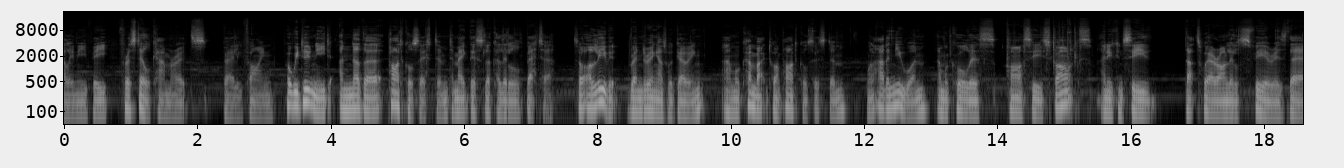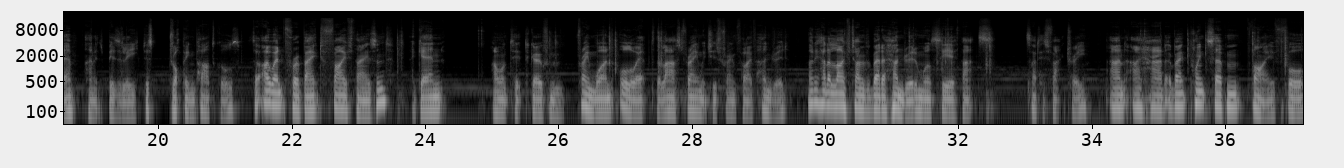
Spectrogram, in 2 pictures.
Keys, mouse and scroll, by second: 3.2 click, 5.4 middle click, 9.7 click, 11.1 click, 14.1-15.1 typing, 16.3-16.7 scroll up 1, 18.1 click, 18.8 middle click, 19.7 click, 22.5 click, 22.7 click, 23.5 KP_5, 23.6 KP_Enter, 24.7 click, 25.8 KP_5, 26.5 KP_0, 27.4 KP_Enter, 30.3 click, 31.2 KP_1, 31.7 KP_0, 32.4 KP_Enter, 34.7 click, 35.4 KP_Decimal, 35.7 KP_8, 36.3 KP_7, 36.3 KP_5, 36.8 KP_Enter.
